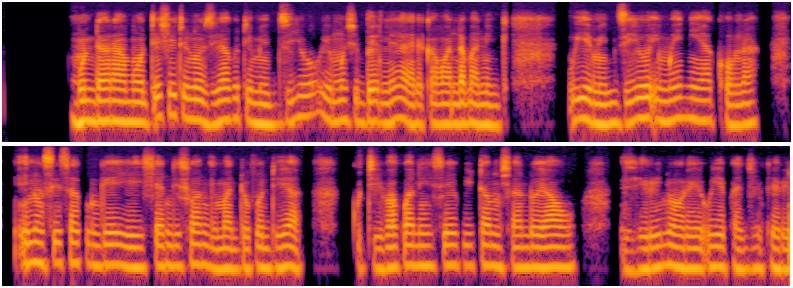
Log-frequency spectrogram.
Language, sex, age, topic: Ndau, male, 18-24, health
